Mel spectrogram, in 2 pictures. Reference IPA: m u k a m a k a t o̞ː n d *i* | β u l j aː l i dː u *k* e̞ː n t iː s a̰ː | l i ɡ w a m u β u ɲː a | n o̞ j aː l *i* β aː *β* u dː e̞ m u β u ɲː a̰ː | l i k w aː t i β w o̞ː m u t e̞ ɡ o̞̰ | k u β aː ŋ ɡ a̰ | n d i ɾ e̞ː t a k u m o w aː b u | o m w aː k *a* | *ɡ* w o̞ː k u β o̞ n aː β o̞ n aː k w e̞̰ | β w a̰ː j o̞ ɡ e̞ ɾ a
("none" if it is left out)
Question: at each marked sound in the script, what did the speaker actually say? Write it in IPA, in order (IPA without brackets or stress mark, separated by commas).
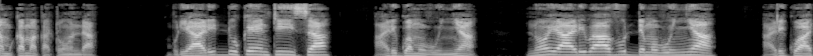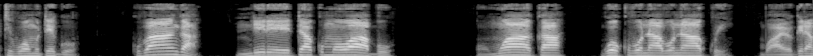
a, k, i, v, a, ɡ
